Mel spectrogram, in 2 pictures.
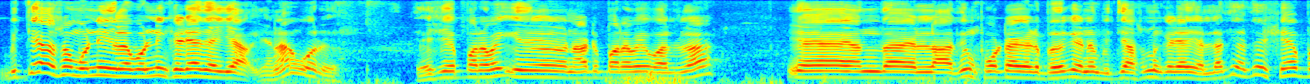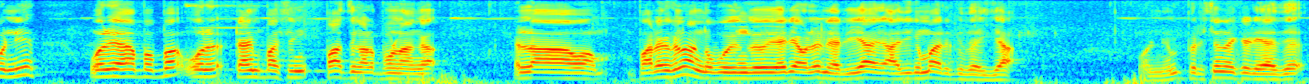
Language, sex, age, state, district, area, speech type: Tamil, male, 45-60, Tamil Nadu, Kallakurichi, rural, spontaneous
